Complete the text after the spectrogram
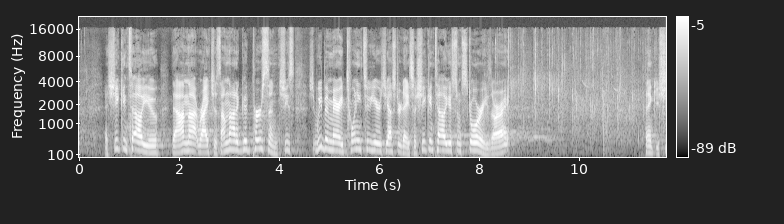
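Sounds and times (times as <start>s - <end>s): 
speech: 0.5s - 8.8s, 11.3s - 11.7s
audience clapping: 8.0s - 11.7s.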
